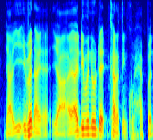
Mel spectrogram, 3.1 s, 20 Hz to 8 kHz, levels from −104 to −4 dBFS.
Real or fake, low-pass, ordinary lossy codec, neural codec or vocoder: real; none; none; none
